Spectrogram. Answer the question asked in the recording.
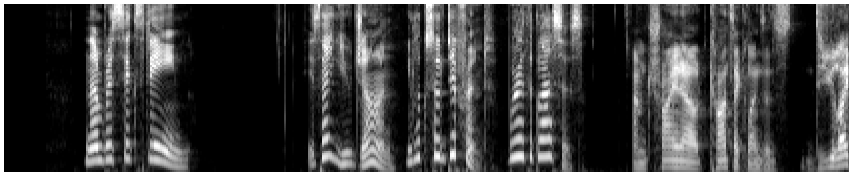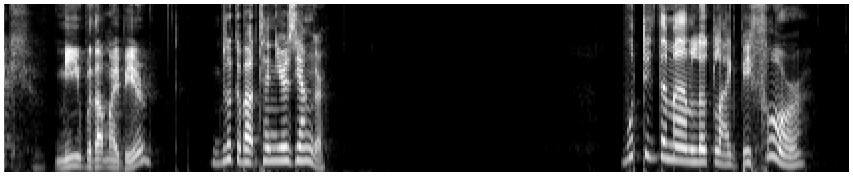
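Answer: He wore glasses and had a beard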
